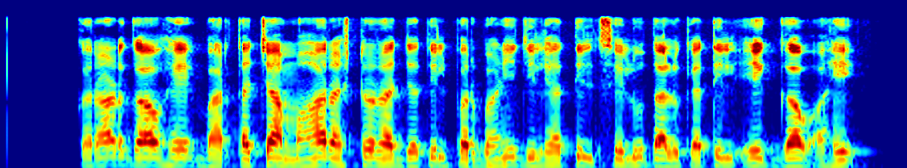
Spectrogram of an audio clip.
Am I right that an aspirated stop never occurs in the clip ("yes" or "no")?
yes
